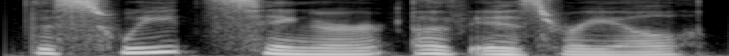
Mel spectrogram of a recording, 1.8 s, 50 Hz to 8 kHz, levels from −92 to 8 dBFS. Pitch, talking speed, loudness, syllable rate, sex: 180 Hz, 165 wpm, -17 LUFS, 4.6 syllables/s, female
